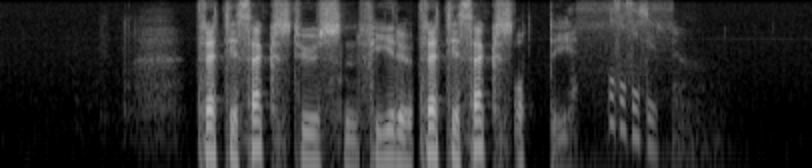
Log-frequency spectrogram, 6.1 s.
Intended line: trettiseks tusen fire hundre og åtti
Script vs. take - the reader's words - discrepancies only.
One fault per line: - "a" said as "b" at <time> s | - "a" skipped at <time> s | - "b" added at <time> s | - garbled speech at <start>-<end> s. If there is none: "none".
- "hundre" said as "trettiseks" at 3.2 s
